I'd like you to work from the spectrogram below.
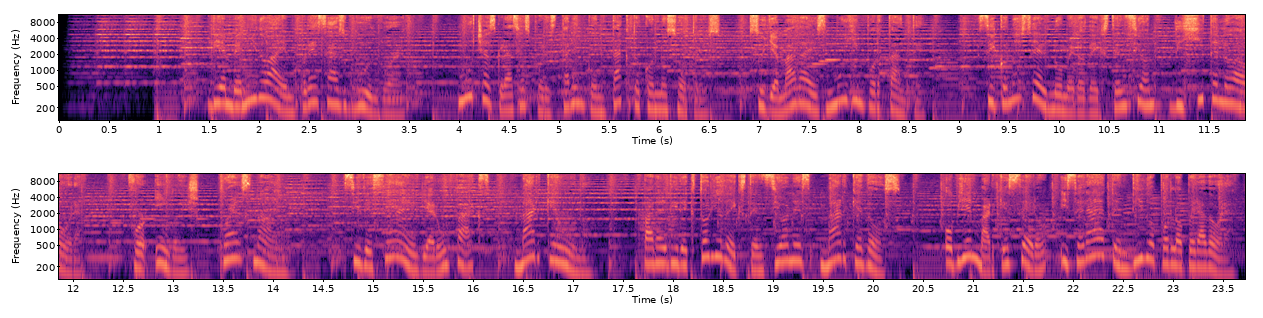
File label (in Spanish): MENSAJE DE BIENVENIDA Y MENU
